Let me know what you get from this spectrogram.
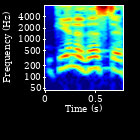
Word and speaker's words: Buena Vista: The school board in Buena Vista, Virginia, and that's the way the natives pronounce it, and since I'm a native of Rockbridge County, I'm pronouncing it that way as well.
